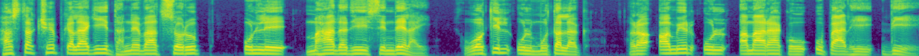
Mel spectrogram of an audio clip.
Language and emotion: Nepali, neutral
